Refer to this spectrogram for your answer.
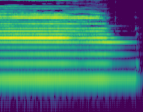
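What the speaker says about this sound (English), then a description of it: "my A string is really out of tune" A single sustained bowed note on an out-of-tune violin A string, steady and slightly off-pitch, rings for about a second before fading out.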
